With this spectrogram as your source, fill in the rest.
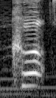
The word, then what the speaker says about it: k: 接着要学的舌根音声母是科，发音就像蝌蚪的科。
